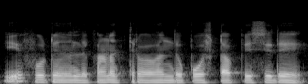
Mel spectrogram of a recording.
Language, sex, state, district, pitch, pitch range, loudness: Kannada, male, Karnataka, Bidar, 95 Hz, 95-100 Hz, -18 LUFS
